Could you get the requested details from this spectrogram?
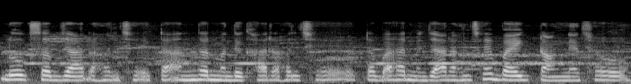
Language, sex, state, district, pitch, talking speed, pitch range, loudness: Maithili, female, Bihar, Begusarai, 200 Hz, 190 wpm, 195-205 Hz, -16 LUFS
